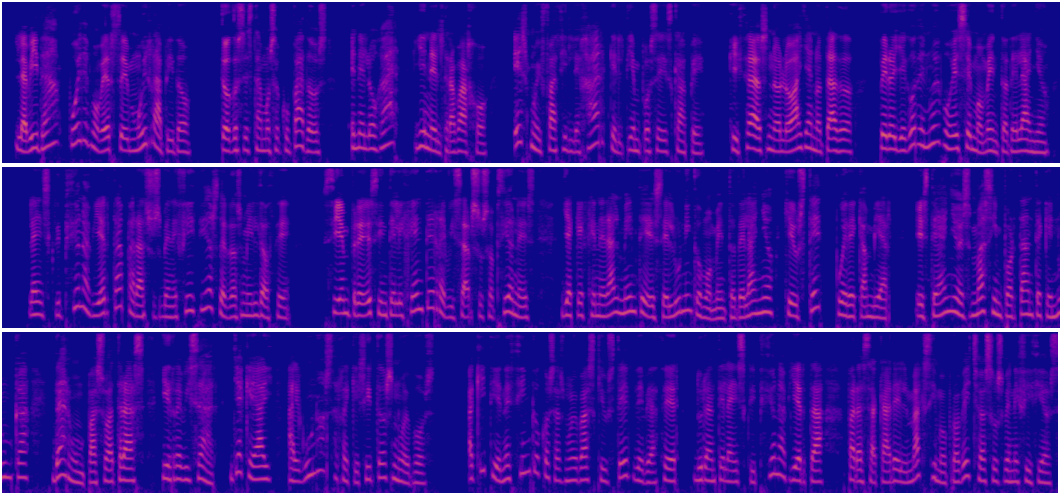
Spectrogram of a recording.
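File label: Spanish female e-learning voice, es; Aramark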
